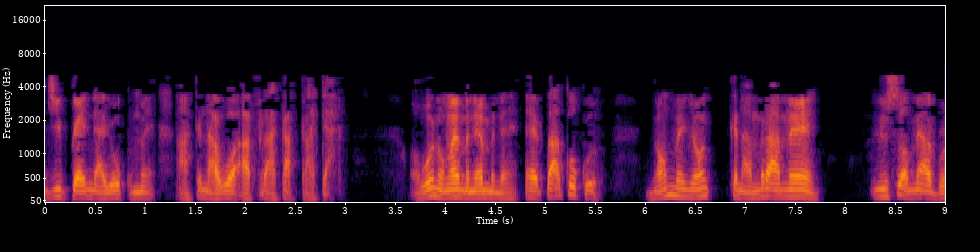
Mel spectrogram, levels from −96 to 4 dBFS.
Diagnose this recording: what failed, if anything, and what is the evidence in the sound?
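Heavy MP3 compression at the codec stage, likely a very low bitrate near 17 kbps: the speech has nothing above 5 kHz throughout and sounds watery, with swirling, smeared consonants.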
